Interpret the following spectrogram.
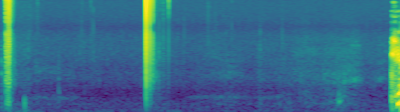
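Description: Near silence broken by one short, sharp click about a second and a half in.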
